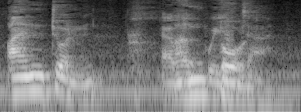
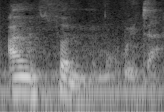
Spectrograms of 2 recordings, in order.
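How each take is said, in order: First: The name is said in a Zambian accent. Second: The name is said in a British accent. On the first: "not the, the Zambian way" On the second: "a London, a British way"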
